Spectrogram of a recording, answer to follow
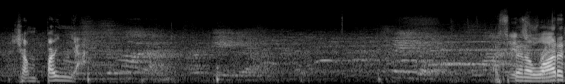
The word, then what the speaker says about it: Champaign: I believe that's pronounced Champagne.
